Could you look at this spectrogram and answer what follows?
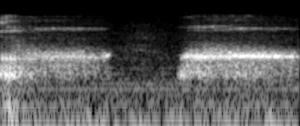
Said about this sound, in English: And then I'm like, okay, I'm going to do some breathing.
